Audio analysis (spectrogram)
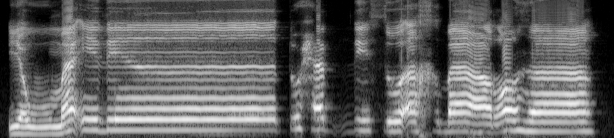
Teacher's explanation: Ya, tengah lidah naik memantul ke langit-langit. Karena ya berharakat fathah diikuti wau sukun yang keluar dari bibir, maka terjadi bacaan lin. · Karena dalalnya berharakat tanwin bertemu dengan huruf ta yang keluar dari ujung lidah bertemu dengan pangkal gigi seri atas, maka terjadi hukum bacaan ikhfa hakiki aqrab atau ikhfa hakiki a'la. Dibaca samar disertai dengung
